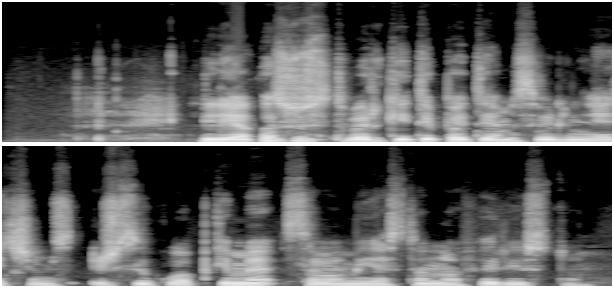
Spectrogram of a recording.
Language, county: Lithuanian, Vilnius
